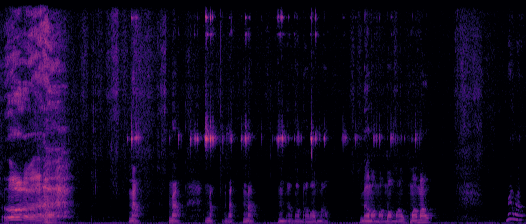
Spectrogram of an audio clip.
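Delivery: soft mock meows to the cat; meowing softly back at the kitty. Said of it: "meowing at the cat".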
